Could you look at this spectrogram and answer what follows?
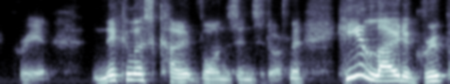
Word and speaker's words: Zinzendorf: Nicholas Count von Zinzendorf.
